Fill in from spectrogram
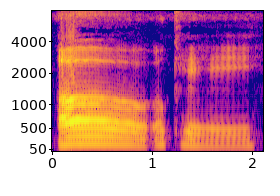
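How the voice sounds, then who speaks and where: Unhurried streamer chatting over a game. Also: mid-range voice, smooth. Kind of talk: casual gameplay commentary.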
